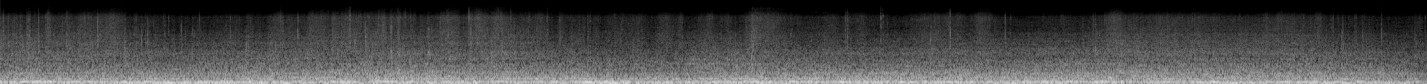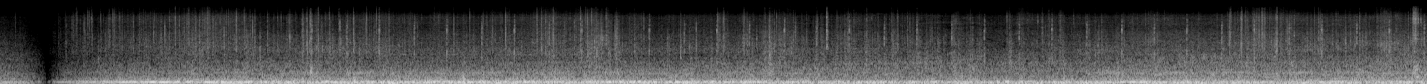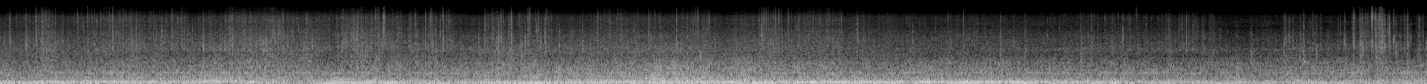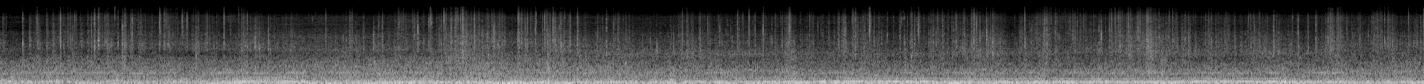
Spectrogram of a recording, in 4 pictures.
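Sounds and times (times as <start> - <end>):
car driving on wet road: 0.0 - 57.0
heavy rain drumming on car roof: 0.0 - 57.0.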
